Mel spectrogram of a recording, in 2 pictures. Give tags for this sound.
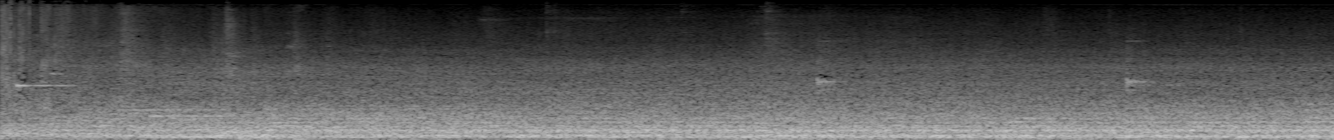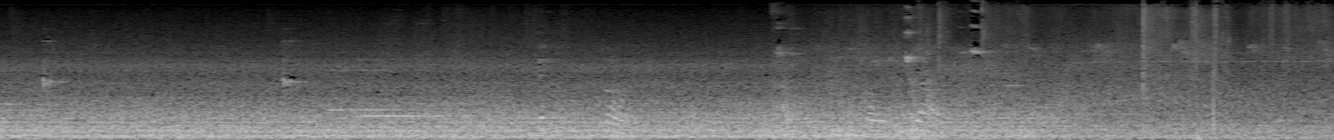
elevator intercom ride hawaii hotel

